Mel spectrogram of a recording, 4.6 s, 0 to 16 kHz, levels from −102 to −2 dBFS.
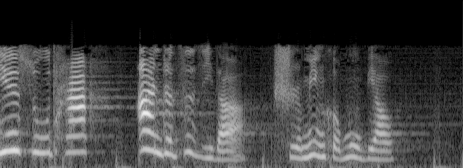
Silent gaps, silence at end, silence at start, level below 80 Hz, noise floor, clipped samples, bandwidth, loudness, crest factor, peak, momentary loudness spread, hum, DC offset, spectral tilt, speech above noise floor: none; 0.7 s; 0 s; -62 dBFS; -55 dBFS; under 0.1%; 6 kHz; -23 LUFS; 20 dB; -4 dBFS; 18 LU; none; under 0.1%; -6 dB/octave; 29 dB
